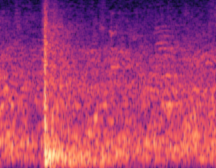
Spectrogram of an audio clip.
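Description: Gymnasium crowd murmur and chatter, with one sharp impact about half a second in that rings briefly in the hall.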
